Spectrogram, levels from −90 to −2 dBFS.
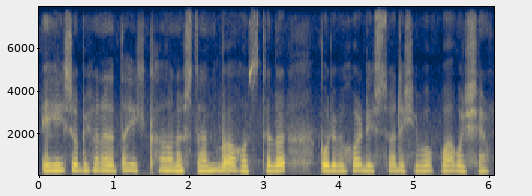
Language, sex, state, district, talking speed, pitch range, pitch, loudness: Assamese, female, Assam, Kamrup Metropolitan, 130 wpm, 255-270 Hz, 265 Hz, -18 LUFS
